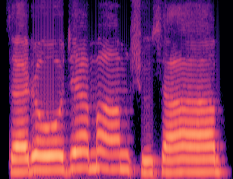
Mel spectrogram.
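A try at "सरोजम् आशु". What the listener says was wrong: The second line end, very end, Sarojam Ashu. I think you put an extra im in the Basuranana Sarojam Ashusa.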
